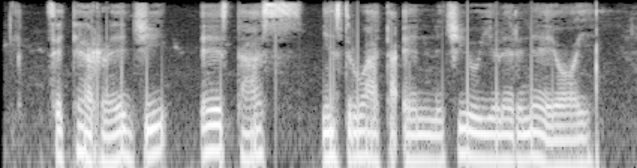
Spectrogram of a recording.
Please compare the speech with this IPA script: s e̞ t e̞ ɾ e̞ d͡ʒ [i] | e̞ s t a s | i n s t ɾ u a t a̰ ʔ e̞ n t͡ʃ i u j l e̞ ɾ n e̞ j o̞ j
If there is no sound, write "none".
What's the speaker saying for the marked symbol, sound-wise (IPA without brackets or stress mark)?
i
